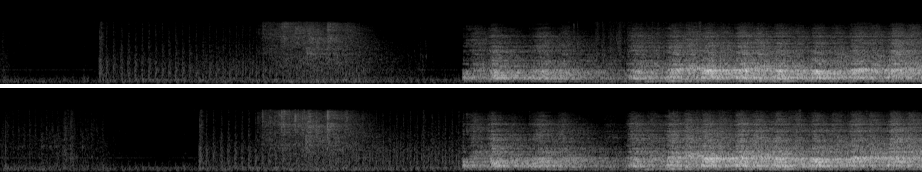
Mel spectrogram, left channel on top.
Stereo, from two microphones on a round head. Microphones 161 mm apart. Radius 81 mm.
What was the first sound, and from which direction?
Crumpling, 40° right (ahead or behind).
